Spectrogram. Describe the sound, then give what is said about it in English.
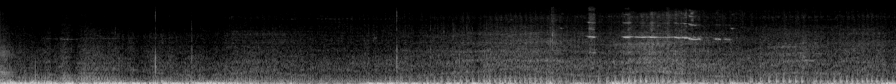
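A motorcycle taxi engine drones steadily while bumping along a rough, stony road off the main highway, heading to Laibi on the southern edge of Gulu, with wind buffeting the microphone and brief high chirps of birds or squeaks breaking through near the end. “The rough stony road off the main highway gives me the feeling that we're heading upcountry”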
